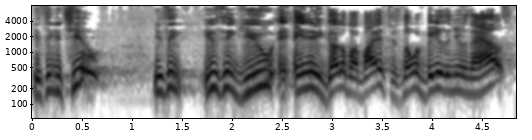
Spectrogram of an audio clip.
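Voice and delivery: high, incredulous "Really?" then sharp scolding; God scoffing at a boastful man; mocking challenge. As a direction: needle the braggart with disbelief. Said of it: "HaKadosh Baruch Hu says".

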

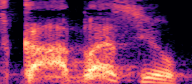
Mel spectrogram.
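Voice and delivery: imitating a fired-up minister; evangelical preacher. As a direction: proclaim it with growing zeal. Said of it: "Moshe's getting stronger".

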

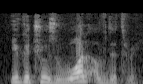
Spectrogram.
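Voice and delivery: ordinary delivery, nothing marked

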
